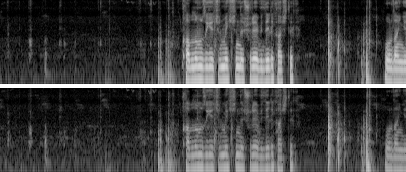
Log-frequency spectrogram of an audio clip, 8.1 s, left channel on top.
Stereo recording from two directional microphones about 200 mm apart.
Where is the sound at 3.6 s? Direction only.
40° left (ahead or behind).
